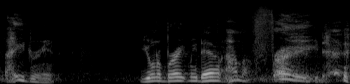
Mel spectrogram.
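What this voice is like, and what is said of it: Weak imitation of Rocky's voice. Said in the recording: “I'm trying to do my best Rocky imitation. I'm not very good at it.”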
